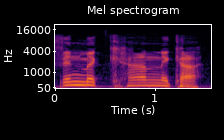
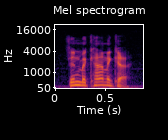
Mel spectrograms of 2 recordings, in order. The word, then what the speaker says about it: Finmeccanica: Finmeccanica. Finmeccanica. – Yeah. – There we go. – We'll go with that. Let's go with that. Yeah. Finmeccanica, $17.2 billion.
